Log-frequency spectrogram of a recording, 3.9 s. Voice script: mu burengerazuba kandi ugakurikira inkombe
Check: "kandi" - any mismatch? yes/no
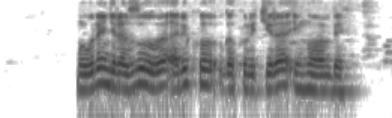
yes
